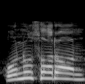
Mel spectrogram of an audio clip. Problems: none marked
